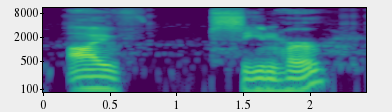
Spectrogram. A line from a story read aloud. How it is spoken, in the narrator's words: Kaname said slowly, not sure where this was heading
